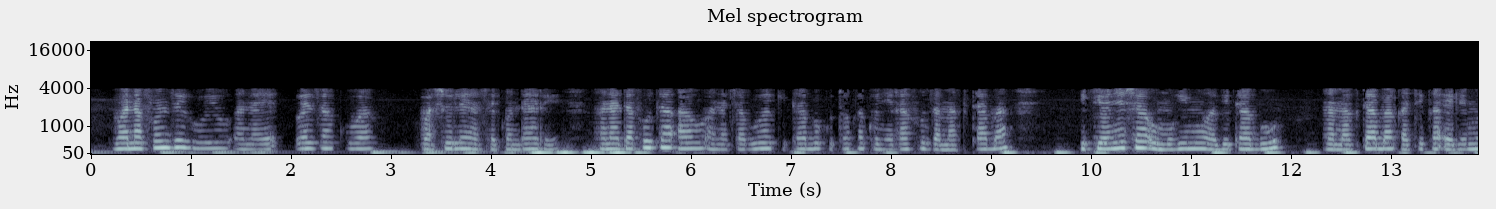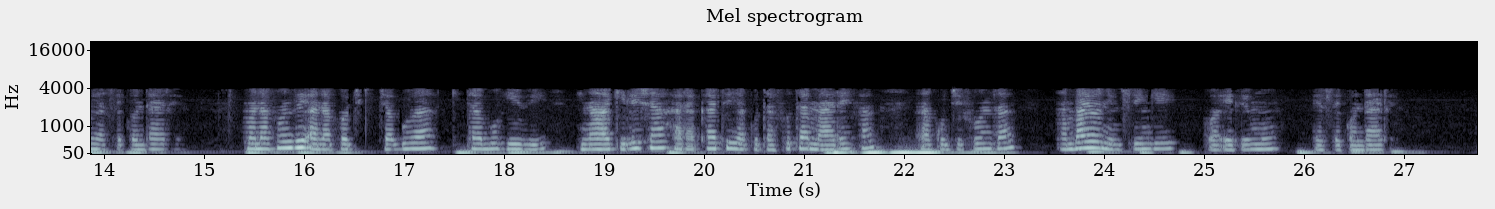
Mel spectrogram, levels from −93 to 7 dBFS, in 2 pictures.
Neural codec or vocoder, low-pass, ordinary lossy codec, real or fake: none; 7.2 kHz; AAC, 16 kbps; real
